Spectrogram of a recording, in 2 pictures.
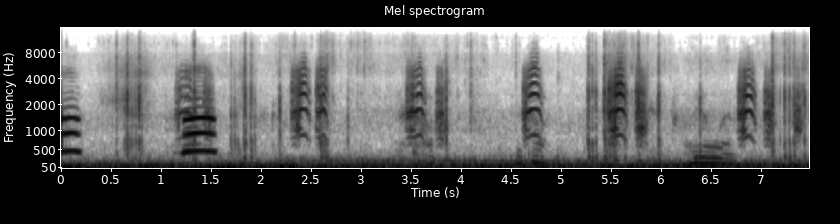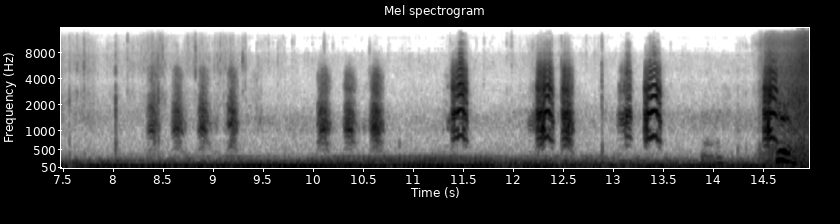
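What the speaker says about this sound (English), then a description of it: "About 200 geese this morning coming off the pond over there." Flock of about 200 geese near a pond in Wisconsin, repeated honks and calls from many birds at a moderate distance, overlapping irregularly over a low steady background rumble.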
